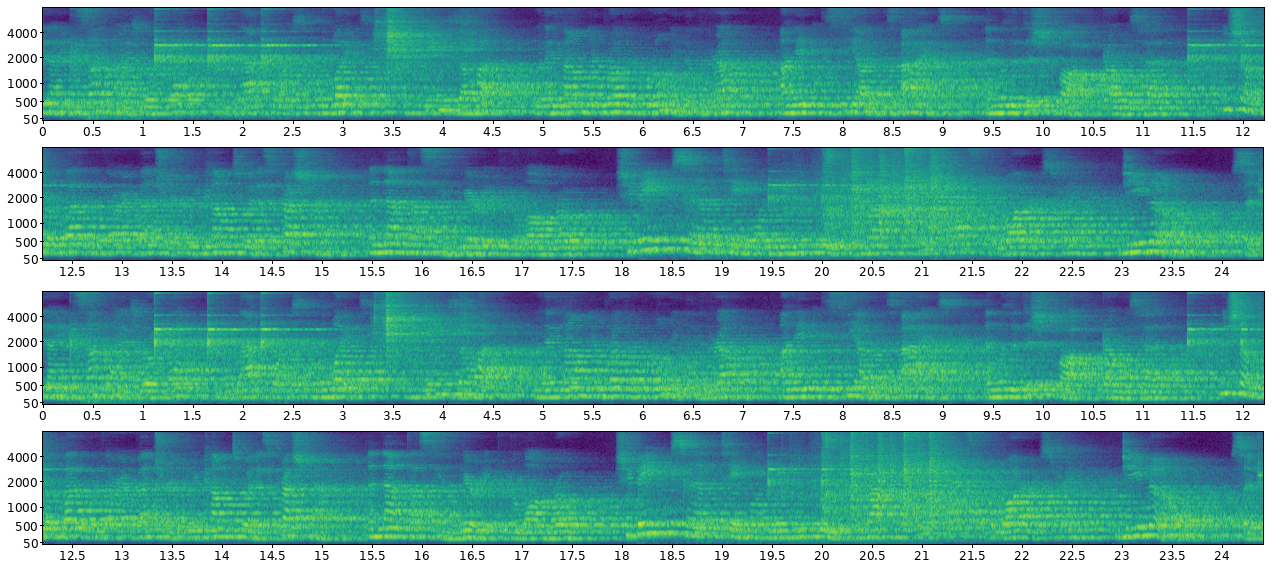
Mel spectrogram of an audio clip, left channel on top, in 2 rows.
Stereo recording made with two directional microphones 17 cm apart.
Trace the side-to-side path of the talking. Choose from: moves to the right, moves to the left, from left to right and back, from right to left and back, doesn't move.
from right to left and back.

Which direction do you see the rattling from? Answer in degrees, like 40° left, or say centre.
70° right.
